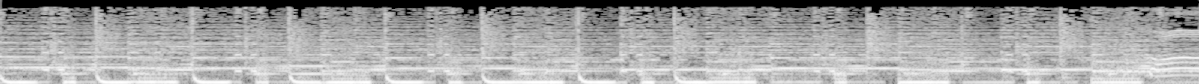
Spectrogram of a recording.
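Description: Instrumental music plays loudly and steadily, with sustained melodic tones over a regular thumping beat and crisp percussion hits, like the opening bars of a song before any singing begins.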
